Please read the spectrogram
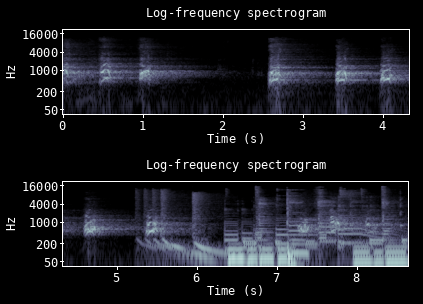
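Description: Dog barking, a string of barks about half a second apart with a short pause after the first three. About five seconds in, a reggae band comes in with bass and guitar.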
